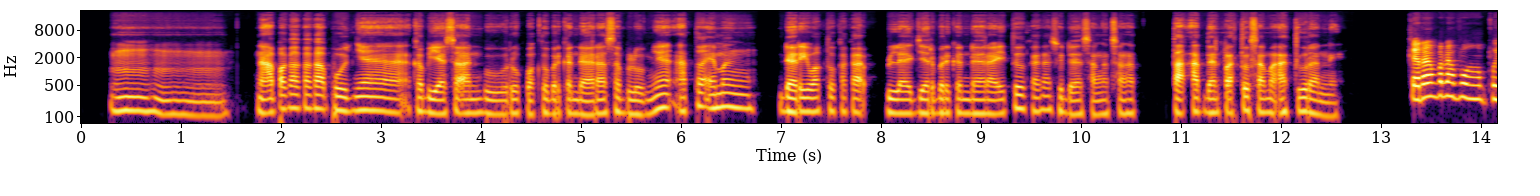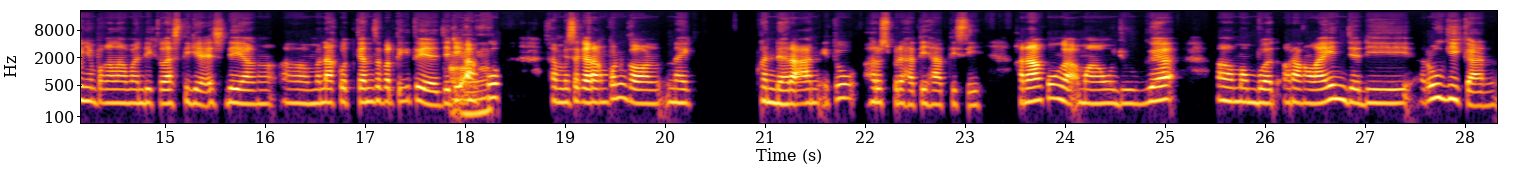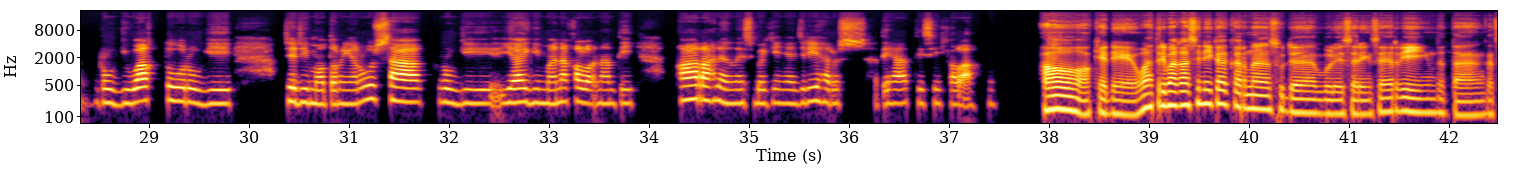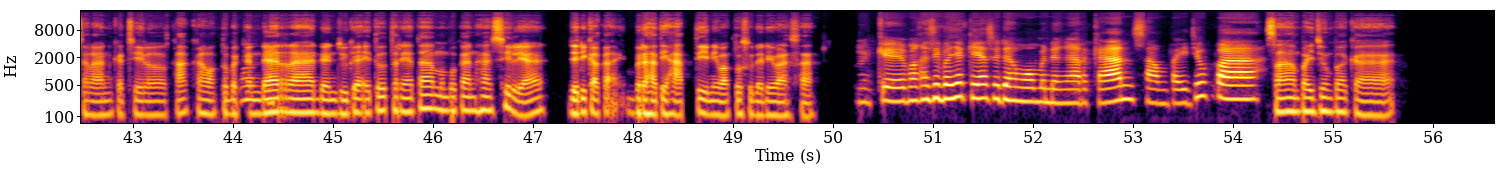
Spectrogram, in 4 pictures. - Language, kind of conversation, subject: Indonesian, podcast, Pernahkah Anda mengalami kecelakaan ringan saat berkendara, dan bagaimana ceritanya?
- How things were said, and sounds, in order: in English: "sharing-sharing"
